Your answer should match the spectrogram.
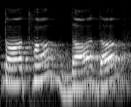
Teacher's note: এই শব্দগুলো উচ্চারণ সম্বন্ধে আমাদের জিহবাটা দাঁতের সাথে স্পর্শ হয় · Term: দন্ত ধ্বনি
